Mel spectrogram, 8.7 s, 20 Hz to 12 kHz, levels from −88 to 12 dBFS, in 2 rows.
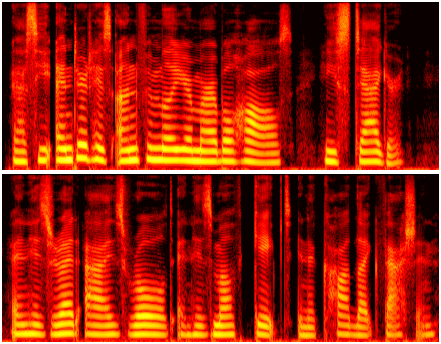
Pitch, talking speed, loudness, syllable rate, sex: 195 Hz, 160 wpm, -17 LUFS, 4.2 syllables/s, female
